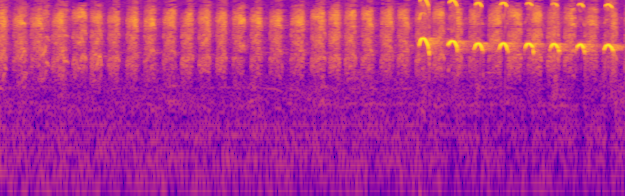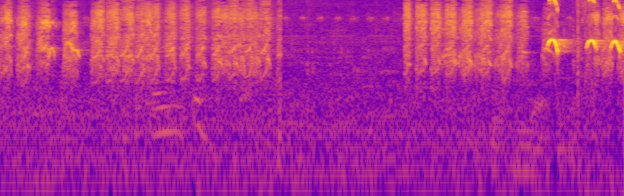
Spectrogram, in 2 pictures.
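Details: Ashy drongo lure sound: steady raspy chatter at first, then a bright run of about seven clipped whistled notes, and more harsh scolding after a short gap.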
